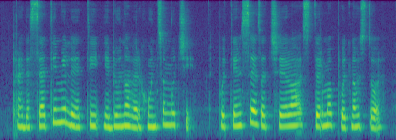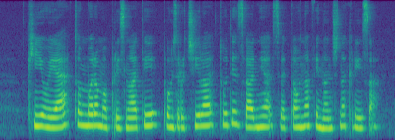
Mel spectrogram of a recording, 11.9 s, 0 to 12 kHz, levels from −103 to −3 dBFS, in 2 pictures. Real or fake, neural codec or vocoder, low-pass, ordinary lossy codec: real; none; none; none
